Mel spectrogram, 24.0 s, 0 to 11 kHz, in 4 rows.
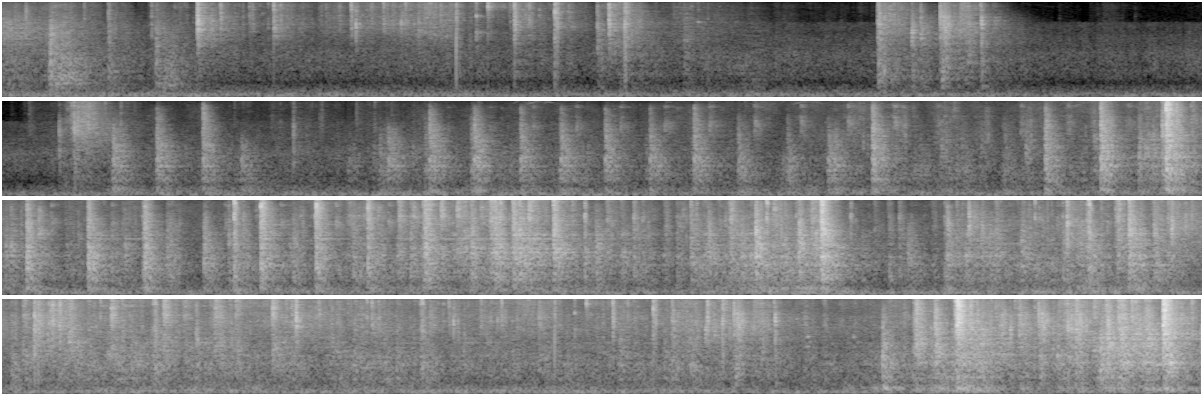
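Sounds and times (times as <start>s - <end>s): rapid knocks and rattles: 6.5s - 23.9s
low earthquake rumble: 6.6s - 23.9s.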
